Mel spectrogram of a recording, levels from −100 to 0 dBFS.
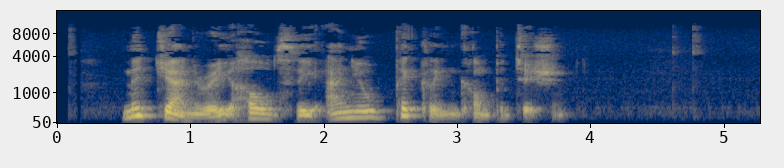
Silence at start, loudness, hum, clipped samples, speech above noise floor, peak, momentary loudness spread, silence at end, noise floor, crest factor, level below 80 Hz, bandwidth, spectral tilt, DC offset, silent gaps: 0.5 s; -27 LUFS; none; under 0.1%; 46 dB; -6 dBFS; 13 LU; 1.5 s; -72 dBFS; 20 dB; -72 dBFS; 10.5 kHz; -5.5 dB/octave; under 0.1%; none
